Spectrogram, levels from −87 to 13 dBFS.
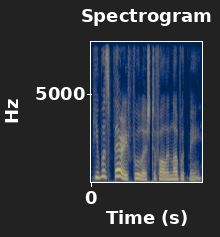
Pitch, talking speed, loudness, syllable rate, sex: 235 Hz, 270 wpm, -17 LUFS, 5.6 syllables/s, female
